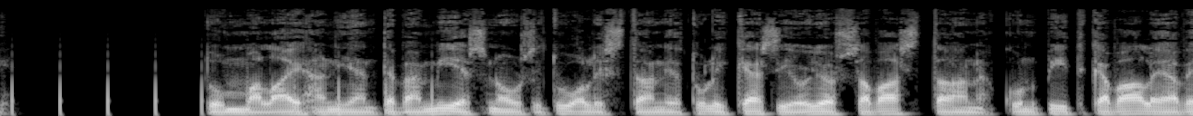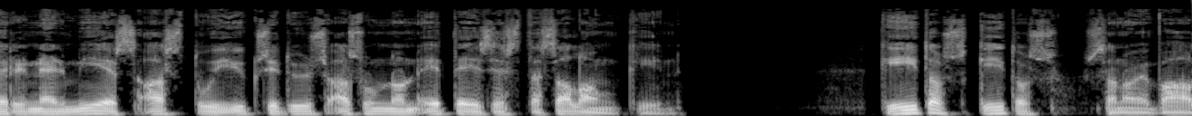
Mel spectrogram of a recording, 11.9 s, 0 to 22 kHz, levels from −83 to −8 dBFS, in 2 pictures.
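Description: From 0.06 s to 2.17 s a train of clicks sits over the sound. About ten near-identical pulses arrive at a regular 4.3 per second, each standing out roughly 10 dB above the surrounding audio, so they read as a steady ticking laid on top rather than part of the material. The even spacing and repeated shape point to a periodic disturbance, likely interference from nearby equipment or a faulty connection or power supply.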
